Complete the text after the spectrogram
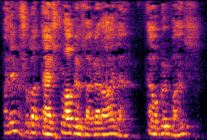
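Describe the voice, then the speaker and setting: Older Australian man, dark echoey voice. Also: on the high side. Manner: measured, reflective, many fillers. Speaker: panel guest. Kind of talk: personal testimony at a seminar panel. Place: seminar hall. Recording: echoey room, mic at a distance.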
